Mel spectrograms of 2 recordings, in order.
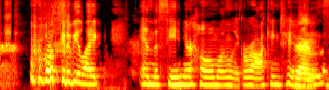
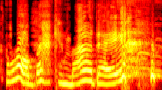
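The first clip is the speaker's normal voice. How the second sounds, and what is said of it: Put-on Southern accent. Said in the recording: “I have a southern accent all of a sudden.”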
